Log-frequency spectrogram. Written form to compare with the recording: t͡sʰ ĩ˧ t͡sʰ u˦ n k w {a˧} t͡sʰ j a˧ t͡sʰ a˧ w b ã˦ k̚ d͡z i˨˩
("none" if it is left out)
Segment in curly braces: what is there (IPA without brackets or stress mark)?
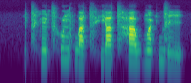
a˧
